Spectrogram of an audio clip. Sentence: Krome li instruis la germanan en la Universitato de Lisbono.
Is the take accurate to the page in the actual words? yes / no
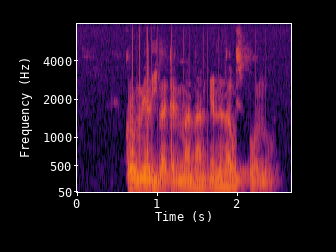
no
